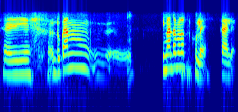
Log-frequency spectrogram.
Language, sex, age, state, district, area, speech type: Assamese, female, 45-60, Assam, Jorhat, urban, conversation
